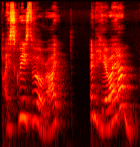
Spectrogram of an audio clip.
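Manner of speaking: a touch of triumph; pleased hobbit. A narrator's reading. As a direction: lift the final words proudly. Bilbo proudly reports his escape.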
